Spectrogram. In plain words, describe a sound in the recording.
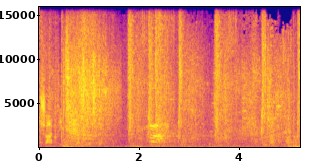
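Magic spells crackle and burst in a fight.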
